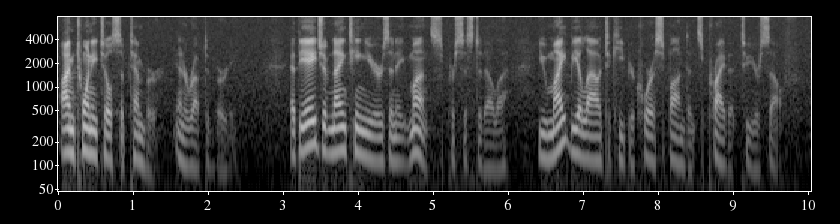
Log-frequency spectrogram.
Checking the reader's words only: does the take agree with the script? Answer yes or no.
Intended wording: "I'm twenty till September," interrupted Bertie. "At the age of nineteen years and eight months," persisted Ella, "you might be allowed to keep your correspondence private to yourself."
yes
